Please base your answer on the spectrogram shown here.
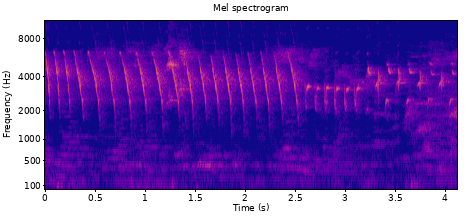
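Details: Atlantic canary song imitating a lovebird, delivered fast and dense: a long run of rapid downward-sweeping high chips, about three per second, then shifting into quicker buzzy trills.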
